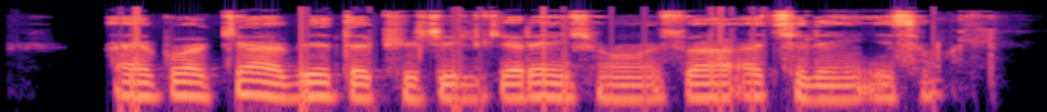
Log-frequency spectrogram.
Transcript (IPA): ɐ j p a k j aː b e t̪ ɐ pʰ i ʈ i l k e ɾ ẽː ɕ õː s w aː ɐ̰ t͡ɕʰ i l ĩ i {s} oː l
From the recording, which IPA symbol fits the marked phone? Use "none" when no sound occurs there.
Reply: s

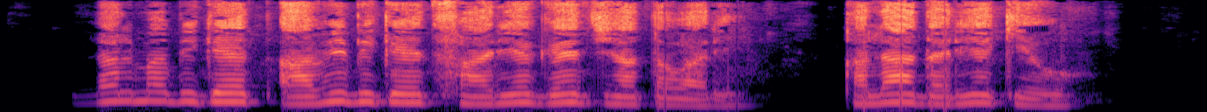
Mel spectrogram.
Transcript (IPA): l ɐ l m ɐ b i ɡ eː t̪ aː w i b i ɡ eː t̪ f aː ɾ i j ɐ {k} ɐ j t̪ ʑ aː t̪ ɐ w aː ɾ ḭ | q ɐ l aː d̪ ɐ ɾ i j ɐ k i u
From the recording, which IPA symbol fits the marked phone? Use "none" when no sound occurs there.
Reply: ɡ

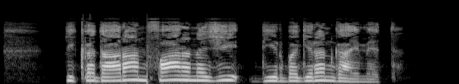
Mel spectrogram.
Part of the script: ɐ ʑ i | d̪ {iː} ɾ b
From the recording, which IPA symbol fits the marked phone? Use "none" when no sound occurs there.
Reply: iː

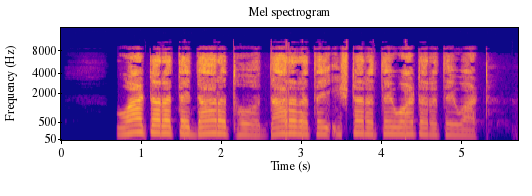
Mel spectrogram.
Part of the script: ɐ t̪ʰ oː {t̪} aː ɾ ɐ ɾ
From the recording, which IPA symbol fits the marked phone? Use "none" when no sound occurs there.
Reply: d̪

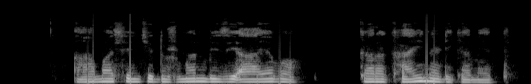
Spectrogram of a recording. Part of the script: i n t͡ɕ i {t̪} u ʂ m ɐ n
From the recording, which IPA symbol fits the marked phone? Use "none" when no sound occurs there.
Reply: d̪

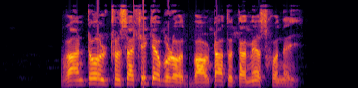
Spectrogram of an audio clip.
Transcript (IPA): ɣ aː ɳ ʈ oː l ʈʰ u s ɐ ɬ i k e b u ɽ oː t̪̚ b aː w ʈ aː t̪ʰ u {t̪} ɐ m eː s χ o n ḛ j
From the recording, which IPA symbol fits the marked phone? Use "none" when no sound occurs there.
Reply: t̪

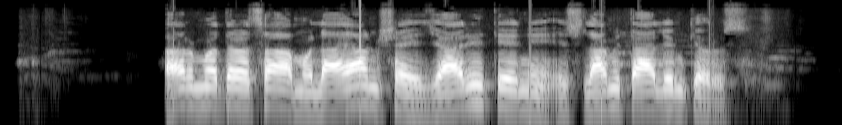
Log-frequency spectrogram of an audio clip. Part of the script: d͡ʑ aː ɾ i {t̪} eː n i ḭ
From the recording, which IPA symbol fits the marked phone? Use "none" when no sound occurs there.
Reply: t̪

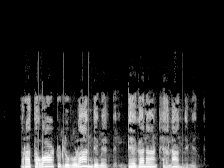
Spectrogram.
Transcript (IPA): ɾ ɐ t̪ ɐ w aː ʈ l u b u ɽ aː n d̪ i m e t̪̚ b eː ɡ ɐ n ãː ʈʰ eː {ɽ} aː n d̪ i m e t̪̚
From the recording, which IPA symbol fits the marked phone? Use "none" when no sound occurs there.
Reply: l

